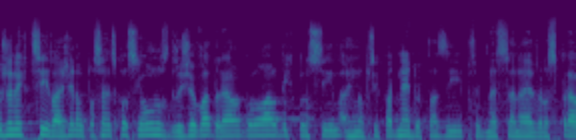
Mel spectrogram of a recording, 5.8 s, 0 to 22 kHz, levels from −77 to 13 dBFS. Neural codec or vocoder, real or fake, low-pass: codec, 44.1 kHz, 2.6 kbps, SNAC; fake; 14.4 kHz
